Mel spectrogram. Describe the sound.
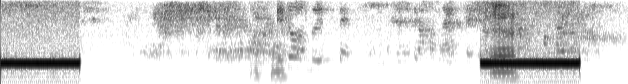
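A phone line rings out with two long, steady mid-pitched tones about four seconds apart, and the call goes unanswered while people talk quietly between the rings.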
